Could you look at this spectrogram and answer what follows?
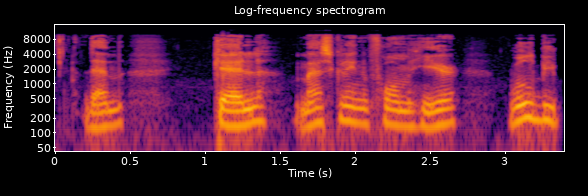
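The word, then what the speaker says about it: quelle: same way and then the feminine form is written like that q l l but it's pronounced like the masculine form k at the masculine Kell at the feminine okay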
